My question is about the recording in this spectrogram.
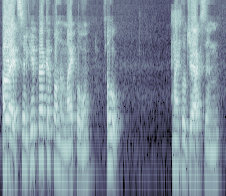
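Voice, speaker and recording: Bright, lively-voiced young woman, blunt. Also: low-pitched, normal speed. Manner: blunt, profane, laughs often. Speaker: podcast co-host. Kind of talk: casual chat.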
